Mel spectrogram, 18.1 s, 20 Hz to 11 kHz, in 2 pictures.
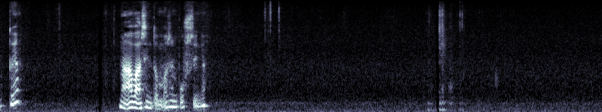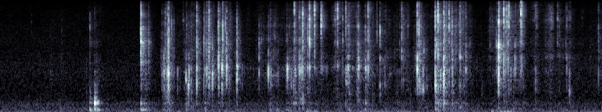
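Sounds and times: plastic packaging crinkling: 0:11.2 - 0:18.0.

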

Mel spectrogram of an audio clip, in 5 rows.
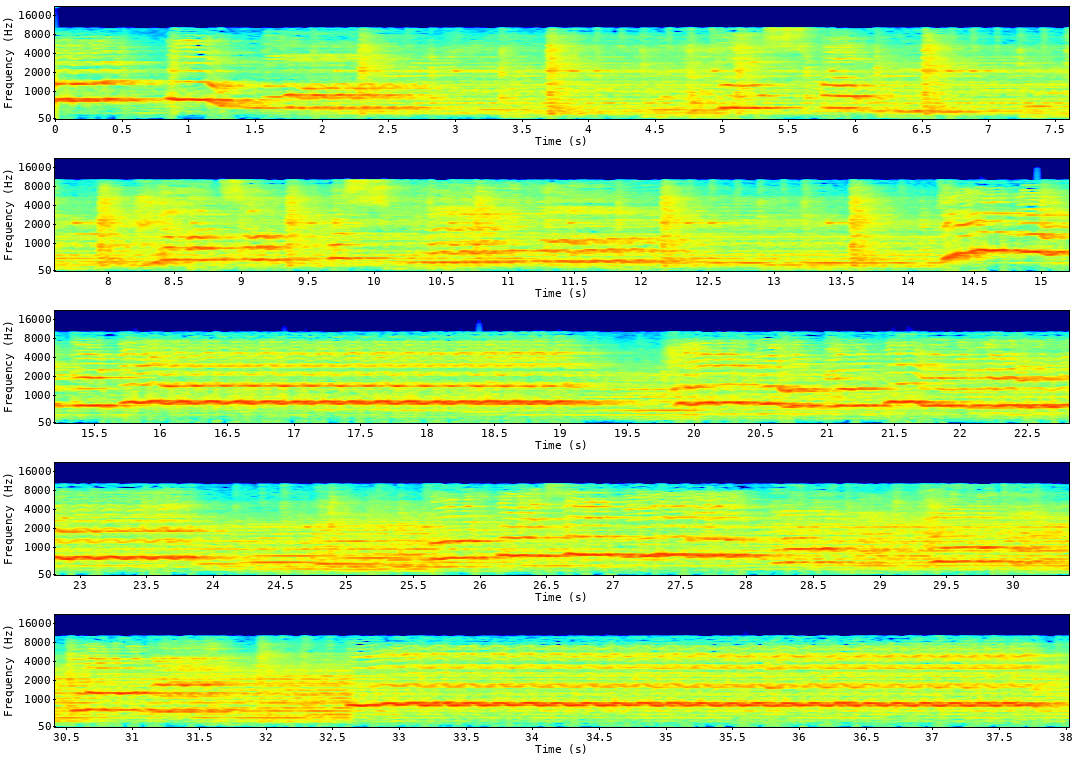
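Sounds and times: operatic soprano singing: 0:00.0 - 0:03.0, 0:04.6 - 0:07.2, 0:08.1 - 0:12.5, 0:14.2 - 0:24.2, 0:25.5 - 0:38.0.

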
